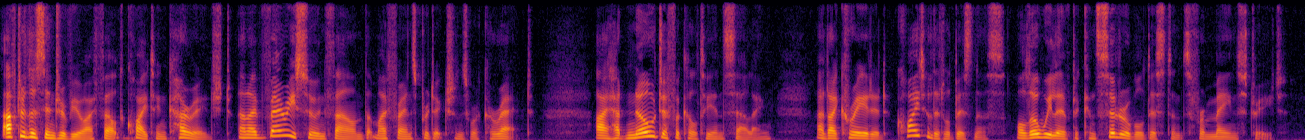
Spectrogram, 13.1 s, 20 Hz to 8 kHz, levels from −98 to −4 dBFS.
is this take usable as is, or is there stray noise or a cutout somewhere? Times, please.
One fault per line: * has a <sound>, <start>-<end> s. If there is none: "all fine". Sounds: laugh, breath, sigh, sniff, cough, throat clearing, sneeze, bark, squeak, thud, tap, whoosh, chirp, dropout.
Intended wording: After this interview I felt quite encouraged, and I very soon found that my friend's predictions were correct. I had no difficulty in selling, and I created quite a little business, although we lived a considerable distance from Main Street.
all fine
